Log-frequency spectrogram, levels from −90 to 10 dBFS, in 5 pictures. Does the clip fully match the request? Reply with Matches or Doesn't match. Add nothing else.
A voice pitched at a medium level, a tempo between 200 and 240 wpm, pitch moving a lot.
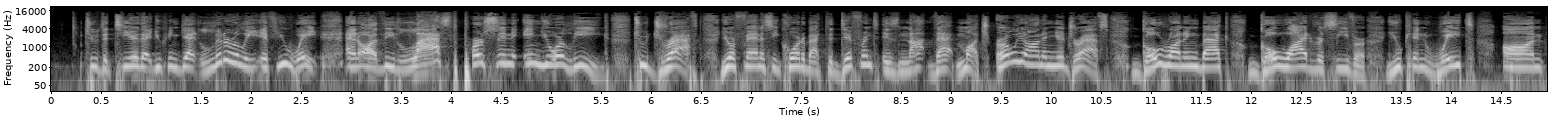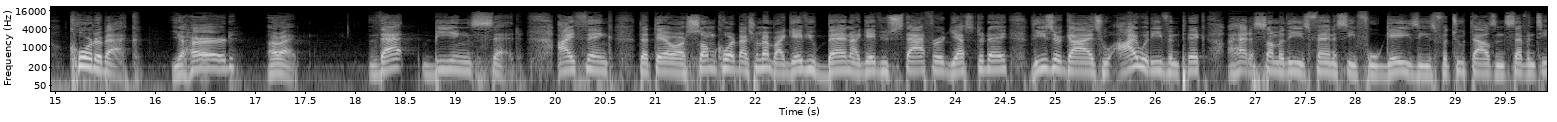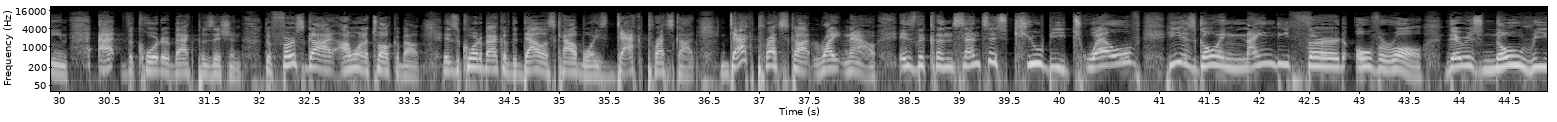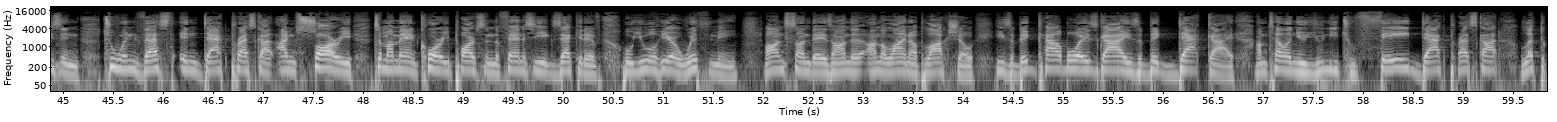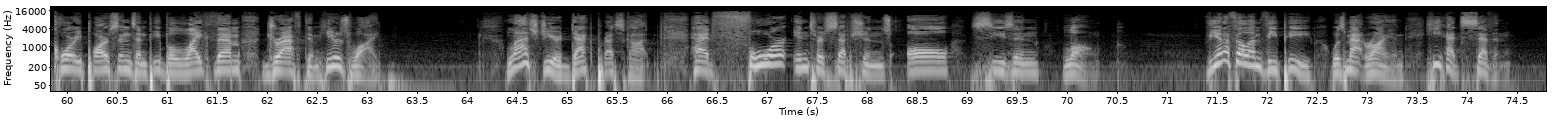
Doesn't match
